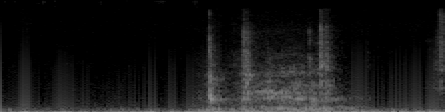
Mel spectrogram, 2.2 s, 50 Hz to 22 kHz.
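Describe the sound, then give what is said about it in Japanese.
A drawer, the second drawer of a shelf, slides open with a few quick clicks and a soft rolling scrape, fairly quiet, over a low background hum with no talking, as someone looks for a contract. “契約書はどこだったかあそこの棚の2番目の引き出しに”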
